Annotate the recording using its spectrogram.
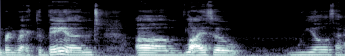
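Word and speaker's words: Liza Weil: like we didn't bring back the band um liza wheel is that how you pronounce her name yes love her well i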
